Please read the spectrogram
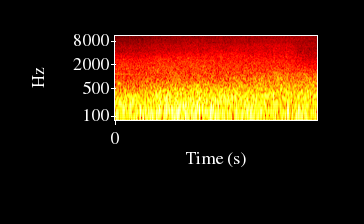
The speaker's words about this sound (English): Imagine a line of brown pelicans flying just above the breaking surf of the coast.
